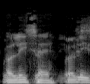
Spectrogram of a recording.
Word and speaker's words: Olise: Is it Olise or Olise? Olise.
